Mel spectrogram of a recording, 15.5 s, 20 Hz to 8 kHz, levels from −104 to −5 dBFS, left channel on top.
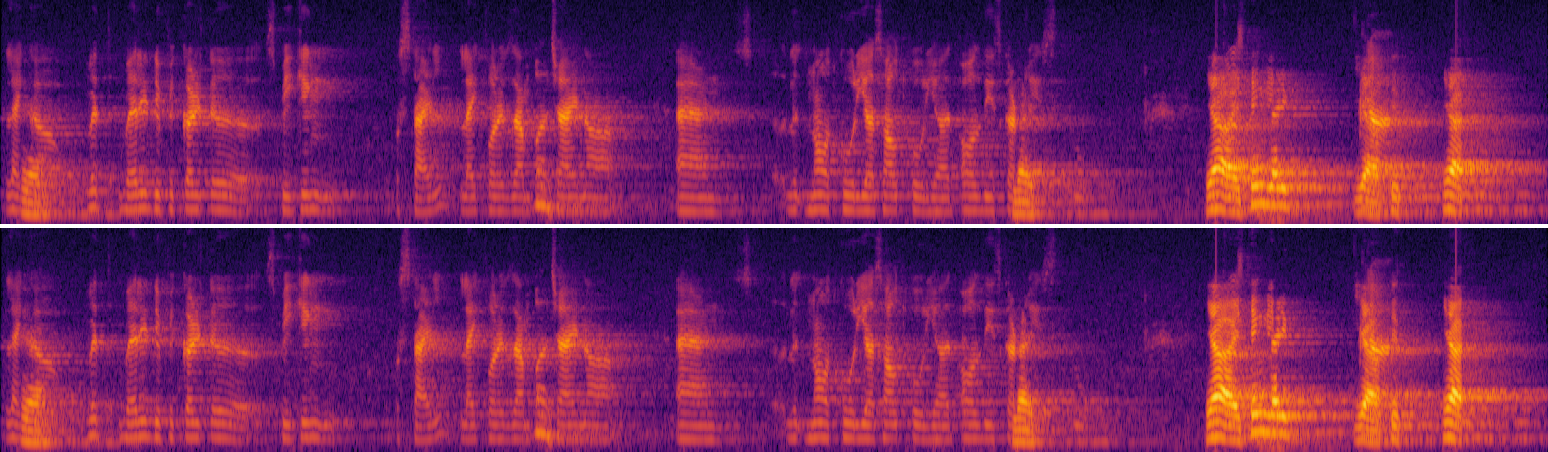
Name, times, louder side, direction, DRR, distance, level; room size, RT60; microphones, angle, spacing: voice 1, 0.1-0.6 0.9-3.3 4.0-6.1 6.8-7.2 7.7-10.4 10.7-10.9 11.5-11.7 12.2-12.4 13.6-13.9, left 1 dB, 5° left, 9 dB, 0.7 m, -38 dB
voice 2, 12.1-12.9 13.5-13.8 14.4-14.6, right 3 dB, 45° right, 11 dB, 0.9 m, -24 dB
23.5 x 15.0 x 8.6 m, 2.2 s
head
